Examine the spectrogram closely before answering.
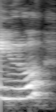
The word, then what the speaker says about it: यूरोप: Yes, country है ये यूरोप। यूरोप, ये स्पेलिंग तो ई से शुरू हो रही है पर साउंड यू का दे रही है, यूरोप। यस, इसको हम यूरोप नहीं पढ़ेंगे, यूरोप नहीं पढ़ेंगे बच्चों, गलत प्रोनाउंसिएशन नहीं करना।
